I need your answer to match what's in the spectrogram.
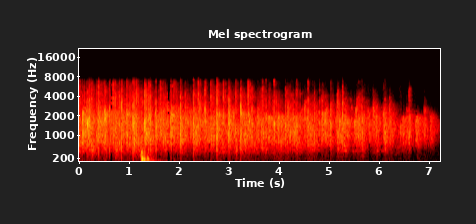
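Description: A sustained round of applause from a crowd at an NIU Faculty Senate meeting, thanking its parliamentarian for years of service, dense overlapping claps at a steady level that taper slightly toward the end, with a brief low thump early on.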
